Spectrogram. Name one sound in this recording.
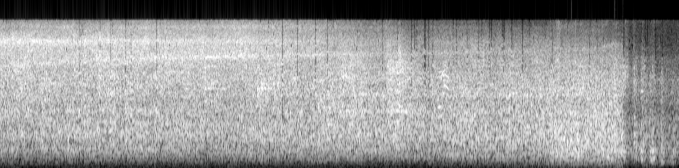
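A subway train rumbles and roars loudly along the tracks.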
